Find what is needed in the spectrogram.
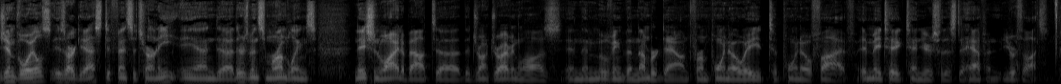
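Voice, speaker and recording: A man with a northern US accent speaks at a fairly low pitch. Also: moderate pace, hardly any pauses. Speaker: radio talk show host. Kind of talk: interview. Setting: stage with audience. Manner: animated.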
